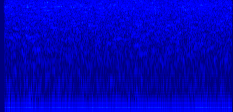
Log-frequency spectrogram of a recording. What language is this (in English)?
Catalan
